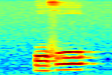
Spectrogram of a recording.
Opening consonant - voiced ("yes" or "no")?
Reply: no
